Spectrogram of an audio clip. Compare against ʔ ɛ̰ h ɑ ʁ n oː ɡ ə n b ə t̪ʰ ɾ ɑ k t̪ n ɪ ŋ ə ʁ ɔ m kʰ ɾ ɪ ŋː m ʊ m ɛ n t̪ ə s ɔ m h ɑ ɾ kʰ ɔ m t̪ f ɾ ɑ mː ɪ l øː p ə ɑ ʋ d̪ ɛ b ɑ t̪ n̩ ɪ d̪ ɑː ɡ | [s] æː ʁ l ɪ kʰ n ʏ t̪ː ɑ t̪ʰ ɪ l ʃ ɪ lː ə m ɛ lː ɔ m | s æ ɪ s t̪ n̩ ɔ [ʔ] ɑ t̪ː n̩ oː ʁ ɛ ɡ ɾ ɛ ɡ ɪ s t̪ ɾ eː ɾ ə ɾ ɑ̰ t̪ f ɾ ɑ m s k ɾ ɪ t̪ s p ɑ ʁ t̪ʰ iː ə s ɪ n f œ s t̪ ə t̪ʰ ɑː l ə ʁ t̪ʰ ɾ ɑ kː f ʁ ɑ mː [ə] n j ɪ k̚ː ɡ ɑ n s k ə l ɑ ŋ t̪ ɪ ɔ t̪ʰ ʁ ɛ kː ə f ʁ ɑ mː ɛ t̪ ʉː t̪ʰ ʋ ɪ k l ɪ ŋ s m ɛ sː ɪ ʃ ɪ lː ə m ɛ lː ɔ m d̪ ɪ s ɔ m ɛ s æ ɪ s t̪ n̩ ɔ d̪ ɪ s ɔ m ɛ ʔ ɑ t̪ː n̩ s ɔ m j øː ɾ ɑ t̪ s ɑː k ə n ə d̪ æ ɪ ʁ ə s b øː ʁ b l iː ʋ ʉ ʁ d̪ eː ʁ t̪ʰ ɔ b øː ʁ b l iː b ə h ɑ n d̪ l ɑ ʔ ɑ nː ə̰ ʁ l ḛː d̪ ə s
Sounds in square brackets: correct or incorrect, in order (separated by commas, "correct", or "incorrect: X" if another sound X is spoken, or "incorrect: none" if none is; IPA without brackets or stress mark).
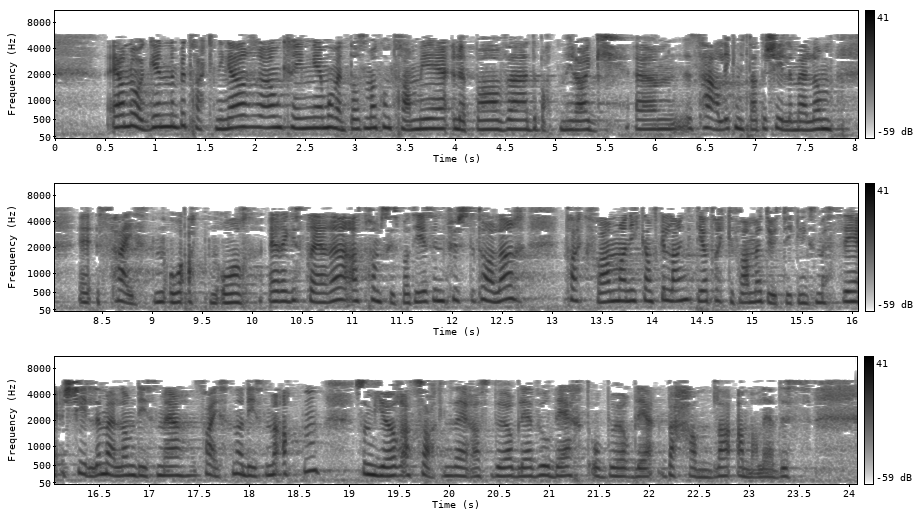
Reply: correct, correct, incorrect: ɑ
